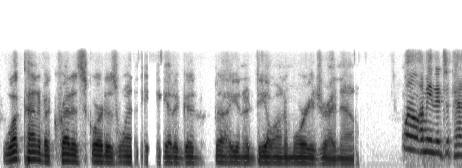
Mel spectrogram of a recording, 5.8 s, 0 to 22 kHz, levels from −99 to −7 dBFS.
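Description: Lost AMR speech frames hit right after "a credit score does", from 1.64 to 2.07 s: roughly 260 ms dropped in patches, longest 120 ms, so the sound drops to near silence within two frames. A lighter dip or warble follows "on a mortgage right" at 4.41 to 4.50 s.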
